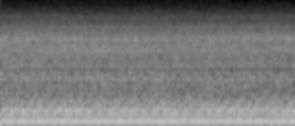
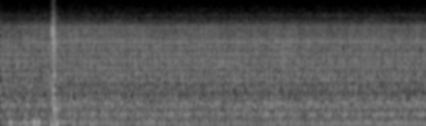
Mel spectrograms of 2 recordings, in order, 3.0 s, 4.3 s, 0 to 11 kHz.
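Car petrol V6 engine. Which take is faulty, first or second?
first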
